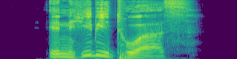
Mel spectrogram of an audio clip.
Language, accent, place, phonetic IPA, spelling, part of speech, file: German, Germany, Berlin, [ɪnˈhiːbitoːɐ̯s], Inhibitors, noun, De-Inhibitors.ogg
- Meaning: genitive singular of Inhibitor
